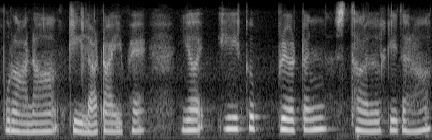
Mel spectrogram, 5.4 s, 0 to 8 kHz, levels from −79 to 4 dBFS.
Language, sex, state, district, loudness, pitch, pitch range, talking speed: Hindi, female, Himachal Pradesh, Shimla, -19 LUFS, 215 Hz, 200-240 Hz, 110 wpm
